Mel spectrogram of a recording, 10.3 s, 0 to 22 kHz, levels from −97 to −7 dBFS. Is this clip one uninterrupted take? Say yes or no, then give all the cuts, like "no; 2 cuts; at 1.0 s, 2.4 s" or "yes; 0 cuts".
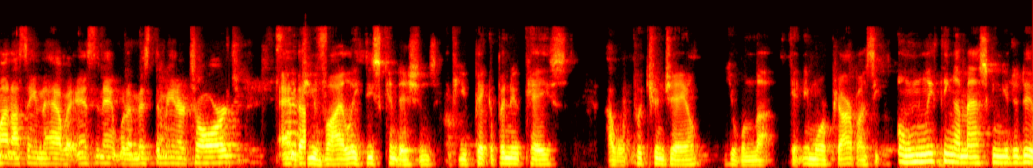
no; 1 cut; at 3.1 s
